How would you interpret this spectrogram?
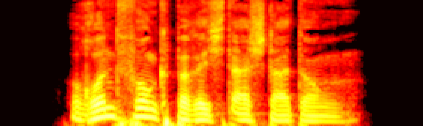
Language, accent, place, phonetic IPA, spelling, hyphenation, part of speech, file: German, Germany, Berlin, [ˈʁʊntfʊŋkbəˌʁɪçtʔɛɐ̯ˌʃtatʊŋ], Rundfunkberichterstattung, Rund‧funk‧be‧richt‧er‧stat‧tung, noun, De-Rundfunkberichterstattung.ogg
- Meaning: broadcast journalism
